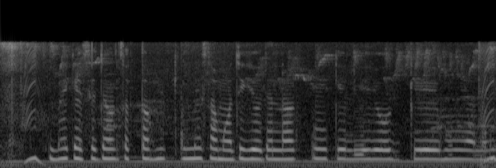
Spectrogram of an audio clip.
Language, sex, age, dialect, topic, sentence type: Hindi, female, 25-30, Awadhi Bundeli, banking, question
